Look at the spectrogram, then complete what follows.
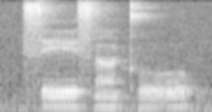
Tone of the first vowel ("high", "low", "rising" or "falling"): low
